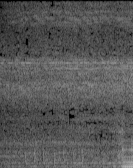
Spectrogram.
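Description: Cordless drill converted into a propeller drive, run from a lithium battery pack through a motor speed controller and spinning its shaft and propeller in air: a steady motor whine and hiss that comes up to speed in the first half-second, then runs evenly.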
